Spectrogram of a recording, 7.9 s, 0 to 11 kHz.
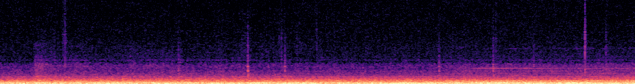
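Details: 2005 Pontiac Grand Prix with brand-new wheel bearings and new tires makes a constant loud low rumble and drone while driving, with no clear rhythm or whine; the origin is unknown.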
